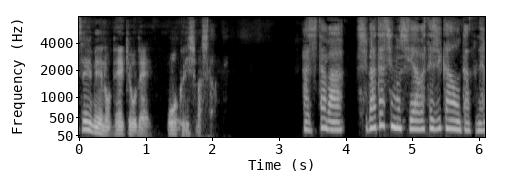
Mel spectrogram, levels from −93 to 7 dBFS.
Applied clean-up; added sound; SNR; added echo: neural mask model Resemble Enhance denoiser.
